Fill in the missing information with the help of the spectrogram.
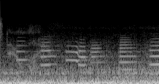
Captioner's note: sounds of approaching rocket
